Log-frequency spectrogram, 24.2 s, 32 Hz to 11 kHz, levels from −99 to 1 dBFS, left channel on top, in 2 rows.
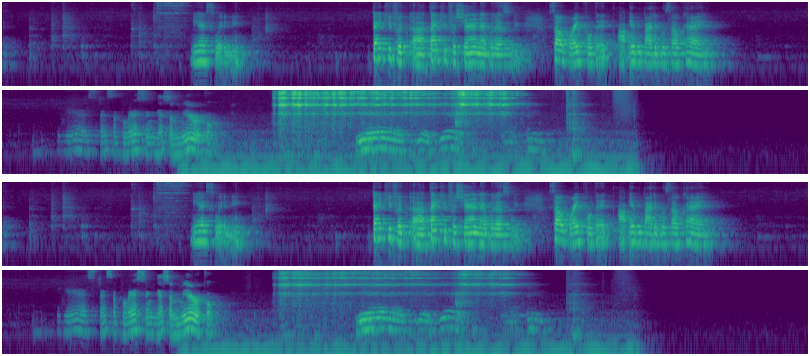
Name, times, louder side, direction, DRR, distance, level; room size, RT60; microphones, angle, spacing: voice 1, 2.8-3.6 5.6-10.6, equal, 5° right, 7 dB, 0.4 m, -34 dB
voice 2, 13.0-15.3, right 5 dB, 75° right, 11 dB, 0.4 m, -39 dB
sound 1, 16.2-19.9 20.6-20.7, left 14 dB, 80° left, 0.4 m, -27 dB
voice 3, 17.4-19.0 19.6-20.2, left 1 dB, 50° left, 1 dB, 0.7 m, -42 dB
9.2 x 5.3 x 2.9 m, 0.84 s
head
